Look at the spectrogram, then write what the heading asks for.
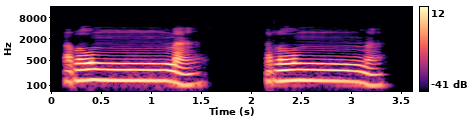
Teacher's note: di sini ada Idam bunah maka ditahan dulu ya Ee tunaikan gunahnya disempurnakan sampai tiga harakat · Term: idgham bi gunnah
